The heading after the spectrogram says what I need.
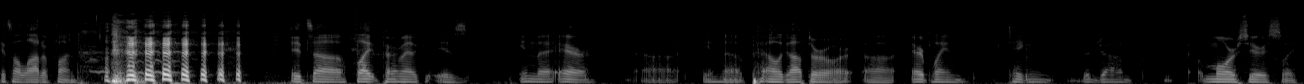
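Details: Aphasia with word-finding difficulty in an adult man, a former paramedic, after a stroke during surgery about eight and a half years earlier.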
